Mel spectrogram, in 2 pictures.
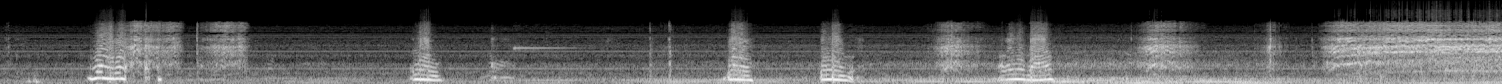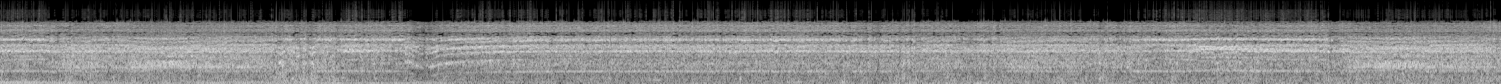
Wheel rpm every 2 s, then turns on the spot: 40, 10, 0, 0, 10, 10, 60, 160, 160, 150, 160, 160, 160, 160, 160.
none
